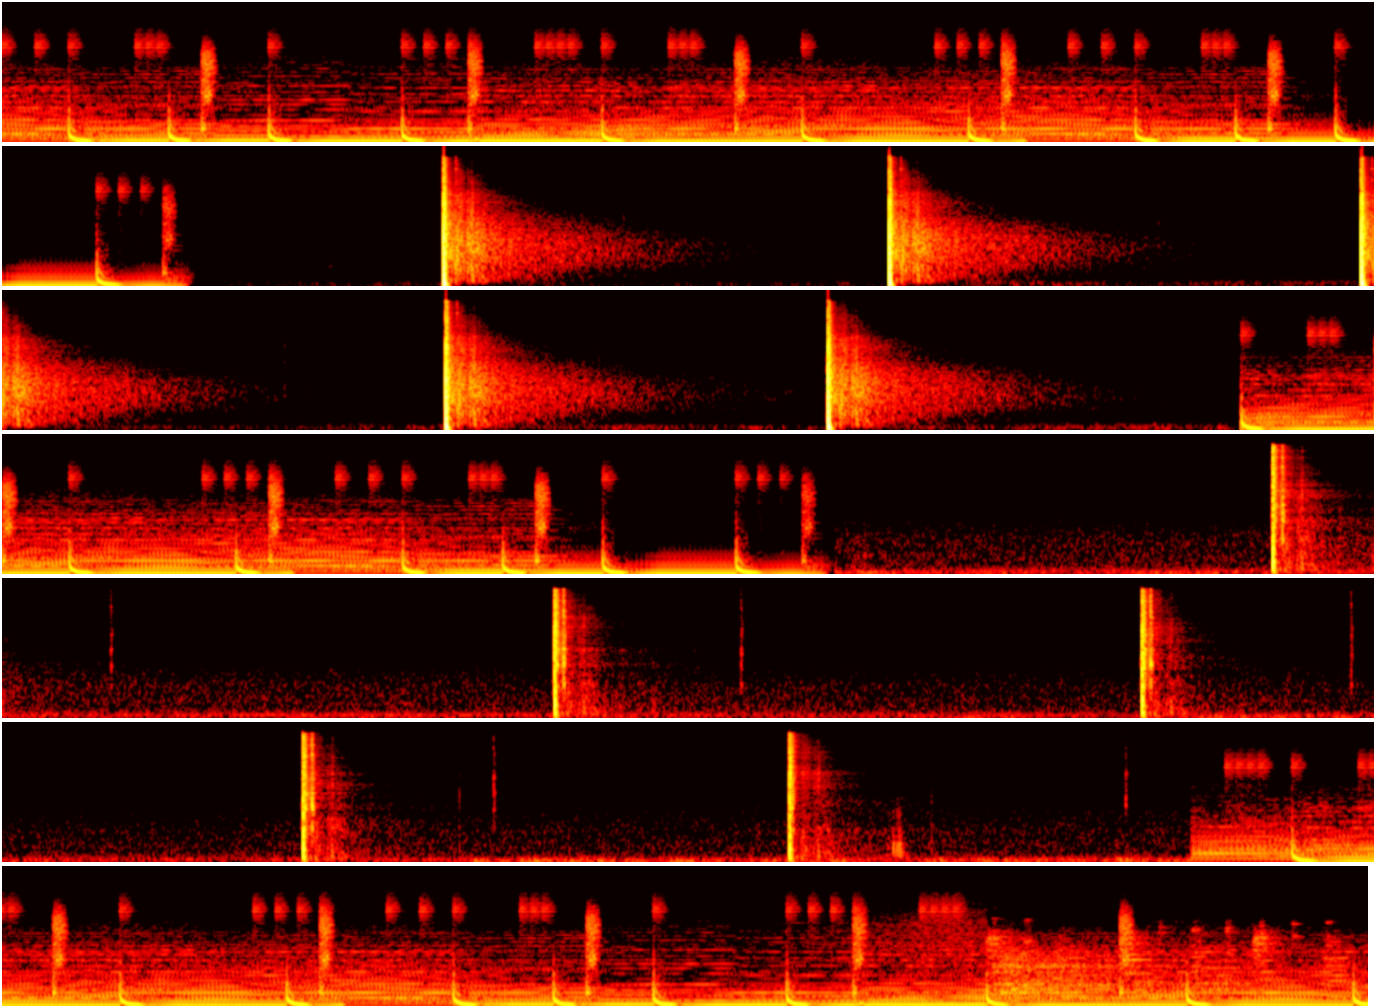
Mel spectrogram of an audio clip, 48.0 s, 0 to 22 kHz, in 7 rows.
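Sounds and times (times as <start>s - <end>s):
pistol shots with echo: 9.1s - 9.8s, 11.3s - 12.0s, 13.7s - 14.4s, 16.0s - 16.6s, 17.8s - 18.6s, 27.0s - 27.4s.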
